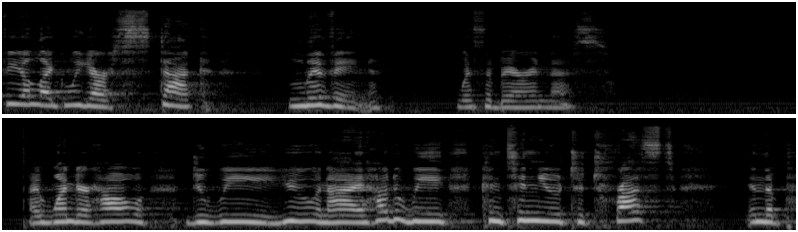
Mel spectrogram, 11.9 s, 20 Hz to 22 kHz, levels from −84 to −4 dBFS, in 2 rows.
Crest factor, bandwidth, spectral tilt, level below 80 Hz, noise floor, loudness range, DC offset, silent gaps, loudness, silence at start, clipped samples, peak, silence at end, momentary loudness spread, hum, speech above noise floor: 20 dB; 16.5 kHz; -4 dB/octave; -82 dBFS; -75 dBFS; 13 LU; under 0.1%; none; -38 LUFS; 0 s; under 0.1%; -18 dBFS; 0 s; 17 LU; 60 Hz at -70 dBFS; 37 dB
